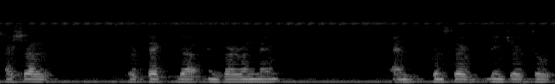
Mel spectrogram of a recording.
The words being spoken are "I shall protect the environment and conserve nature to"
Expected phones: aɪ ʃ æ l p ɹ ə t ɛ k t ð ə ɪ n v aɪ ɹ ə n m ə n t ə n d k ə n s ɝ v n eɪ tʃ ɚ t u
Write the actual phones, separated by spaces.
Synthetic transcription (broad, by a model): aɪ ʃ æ l p ɹ ə t ɛ k t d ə ɪ n v aɪ ɹ ə n m ə n t ə n d k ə n s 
